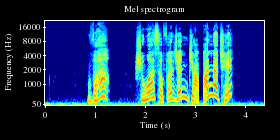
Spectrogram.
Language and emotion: Gujarati, surprised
